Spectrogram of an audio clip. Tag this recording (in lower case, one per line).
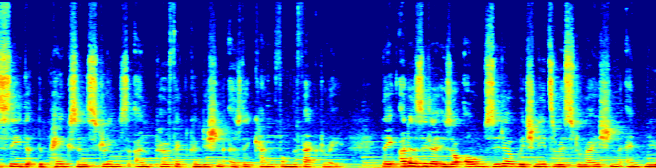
music
speech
